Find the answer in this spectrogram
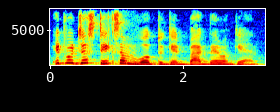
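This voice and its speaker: A woman reading a children's picture book aloud in a gentle, expressive storytelling manner. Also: on the high side, unhurried.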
